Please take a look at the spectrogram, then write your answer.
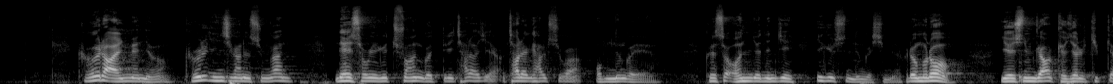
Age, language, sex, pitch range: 50-69, Korean, male, 130-175 Hz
